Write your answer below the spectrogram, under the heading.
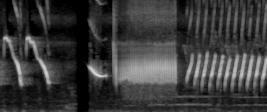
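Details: Canary song used to coax other canaries into singing: two bright descending whistles, a pause, one sharp note, a loud buzzing rattle, then a fast run of repeated high chirps.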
